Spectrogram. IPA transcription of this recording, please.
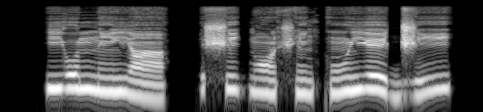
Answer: j o˦ n ĩ˧ j ã˨ | ʃ i˧ ɡ ɔ̃˨ ʃ ĩ˨ k ũ˨˦ j e˦˨ d͡ʒ i˨˦

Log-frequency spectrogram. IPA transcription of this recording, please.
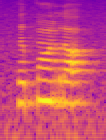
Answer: ə p ɔ̃ r ɒ

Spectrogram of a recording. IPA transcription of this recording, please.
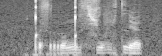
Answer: ǃ ə s r o ŋ͡ǃ ɛ̤ s ɕ u v i̤ tˤ lʲ ə

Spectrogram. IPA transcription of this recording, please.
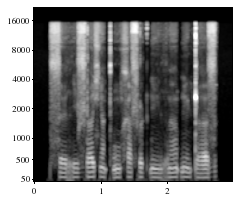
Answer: s ɘ r i z ɽ ɐ ç ã kʼ ũ x a s ɽ ʊ ʈ ɗ ĩ r ɐ̃ ɓ ĩ ʈ ɐ z

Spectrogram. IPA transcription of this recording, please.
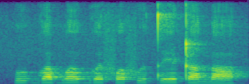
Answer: u˨ ɡʷ a˨ b ʌː˨ ɡʷ ɛ˨ f ʌ˨ f ɯ˨ t̪ eː˨ ʈ a˨ n a˨

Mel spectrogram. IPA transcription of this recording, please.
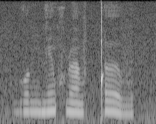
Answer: ɡʷ ɤ ŋ ɡ ẽ xʷ ɳ ã v ǃ ə v

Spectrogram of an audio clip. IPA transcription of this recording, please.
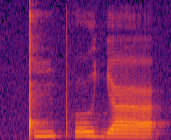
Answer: ǃ ĩ pʰ ɤ ʎ a

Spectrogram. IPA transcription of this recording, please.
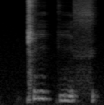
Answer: ǁ i k i s

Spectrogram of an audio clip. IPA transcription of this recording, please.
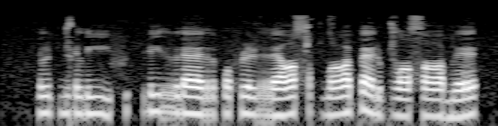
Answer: l ə ʈ d ʊ ɽ ɪ l ɾ iː f | ɽ iː r ʊ ɾ æː r p ɔ f ɭ ɛ ɭ r æː sˤ ɪ ʈ dˤ iː p æ ɾ u ʈ l i sˤ æː b ɛ

